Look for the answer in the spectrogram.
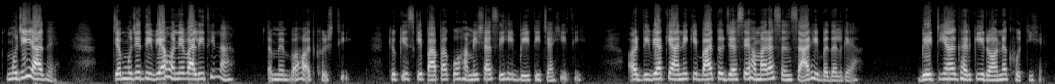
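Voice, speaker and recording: A woman's voice: fairly high pitch, no room sound, lightly acted. A woman voicing a loving middle-aged mother speaking heartfelt words about her daughter in a moral story. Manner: heartfelt, speech-like.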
